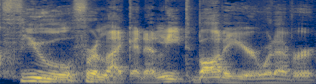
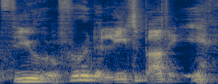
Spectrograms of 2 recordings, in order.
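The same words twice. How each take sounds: First: Salesman voice. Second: Soft, sinister villain purr; menacing sales pitch; supervillain voice. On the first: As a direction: sell it like an infomercial. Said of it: "What accent was that?". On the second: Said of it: "turned into, like, a supervillain". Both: Acted.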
